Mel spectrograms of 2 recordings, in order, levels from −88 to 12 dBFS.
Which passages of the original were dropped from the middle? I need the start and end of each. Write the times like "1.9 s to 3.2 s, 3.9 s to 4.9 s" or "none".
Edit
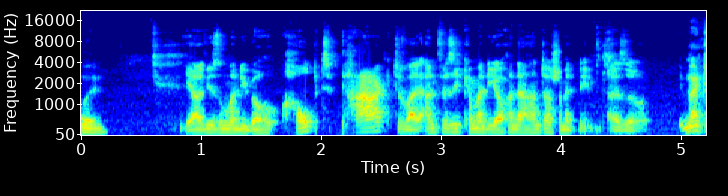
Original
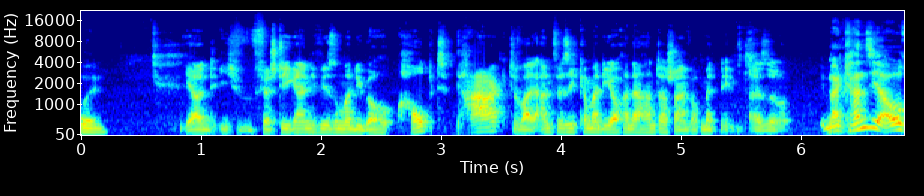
1.0 s to 2.0 s, 4.9 s to 5.1 s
